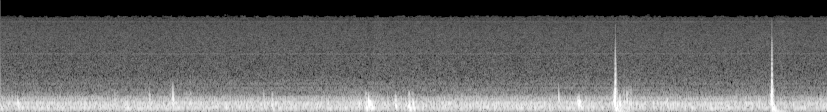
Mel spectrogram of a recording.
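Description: Stethoscope recording over the arm's artery during blood-pressure cuff deflation: a steady low rumble with a few irregularly spaced knocks, the loudest two in the second half. These early irregular sounds are artifacts, not yet the regular Korotkoff tones.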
